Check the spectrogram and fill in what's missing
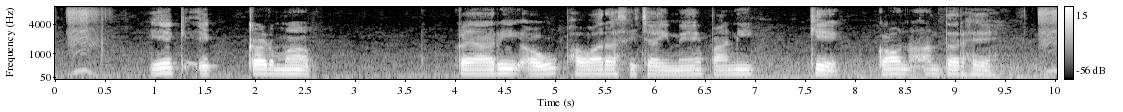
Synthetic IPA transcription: eːkekːəɽmã | kəjaːɾiɔupʰəʋaːɾasɪt͡ʃaːimẽpaːnikekɔːnə̃nt̪əɾɦɛː

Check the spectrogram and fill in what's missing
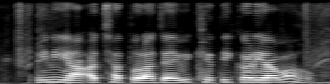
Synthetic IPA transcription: ɦɪnijãʔətːʃʰat̪oɾaːd͡ʒaːjʋikʰːeːt̪ikəɾeaːʋaɦoː

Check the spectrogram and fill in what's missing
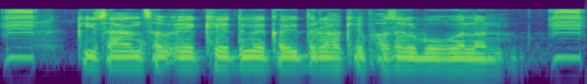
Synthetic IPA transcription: kisansəbekʰːet̪mekəjt̪ɾəɦkepʰəsəlbʱobələn

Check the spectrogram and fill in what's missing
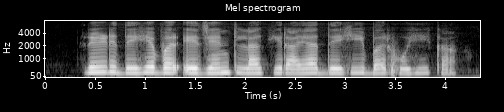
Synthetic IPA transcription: ɾiːɽd̪eːɦebɐɾeːd͡ʒə̃ɳʈlakɪɾaːjad̪eːɦibɐɾhoːɦika̰ː

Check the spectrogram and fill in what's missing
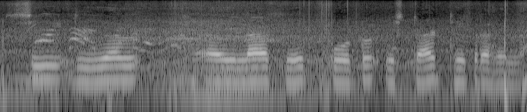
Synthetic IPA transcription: siːɾiəl | alakeː | poːʈoʔɪsʈaːɾʈʈʰːeːkɾɐɦela

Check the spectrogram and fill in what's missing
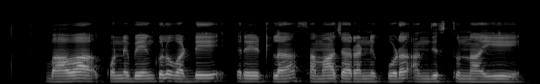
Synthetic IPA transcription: baːʋaːko̞nːibeːŋkuluʋɐɖːeɾeːʈlɐsɐmaːt͡ʃaːɾɐnːikuːɽaːʔɐnd̪ist̪unːaːji

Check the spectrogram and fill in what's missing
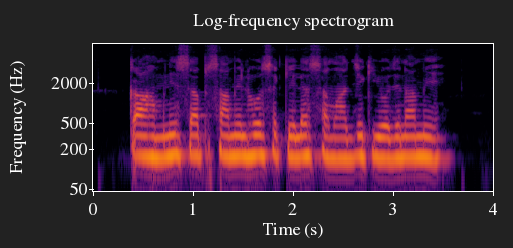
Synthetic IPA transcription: kaːɦɐmnisɐbʃaːmɪlɦosɐkeːlasaːmaːd͡ʒɪkjoːd͡ʒnamẽː

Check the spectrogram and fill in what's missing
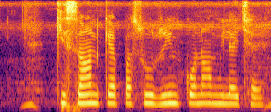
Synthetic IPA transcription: kɪsaːnkepəsuɾinkonamɪlɛt͡ʃʰɛː

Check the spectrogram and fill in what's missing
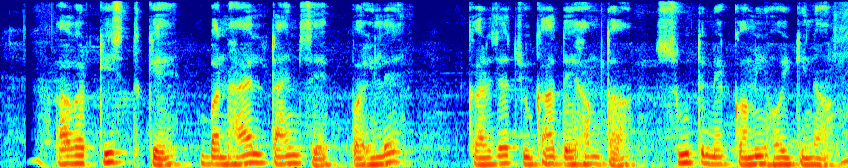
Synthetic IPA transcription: əɡəɾkist̪kebənaelʈaimsepəɦile | kəɾd͡ʒət͡ʃukad̪eɦəmt̪əsut̪mekəmiɦojkina

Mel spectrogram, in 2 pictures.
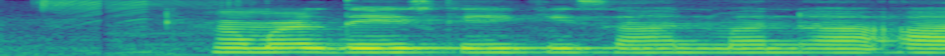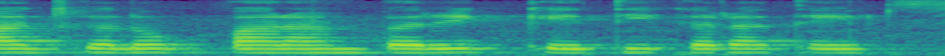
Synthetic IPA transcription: hɐməɽd̪eːʃkekɪsaːnmanɦaʔaːd͡ʒkaloːk̚paːɾãːmpəɾɪkʰːeːt̪ikəɾat̪ʰeː

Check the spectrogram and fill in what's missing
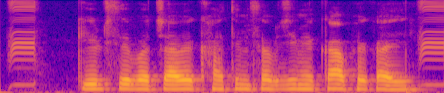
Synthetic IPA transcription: kiʈsebət͡ʃabekʰat̪insəbd͡ʒimekapʰekai

